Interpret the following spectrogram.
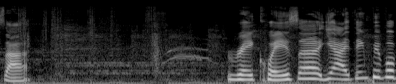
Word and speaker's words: Rayquaza: How do people say it? I think it's re rayquaza. I think people say. Isn't that what people say? Rayquaza or something? How do you guys pre pronounce that? Rayquaza.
